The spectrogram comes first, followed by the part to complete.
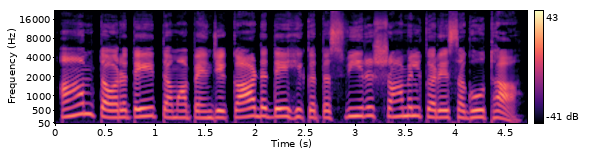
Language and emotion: Sindhi, neutral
